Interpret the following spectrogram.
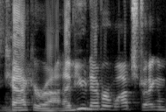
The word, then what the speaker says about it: Kakarot: Dragon Ball Z Kakarot or Kakarot, I hope I'm pronouncing that correctly, will be... It's Kakarot.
